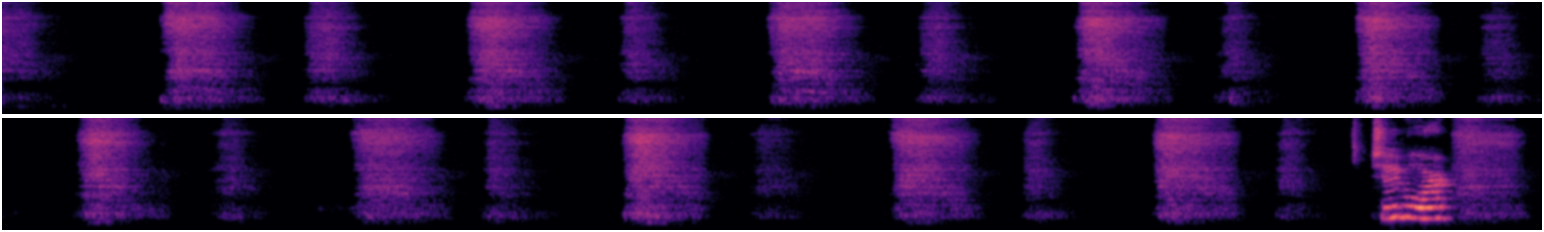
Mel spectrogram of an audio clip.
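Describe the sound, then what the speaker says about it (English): Deep, steady breaths during a seated yoga twist, paired inhales and exhales repeating in an even rhythm, close and clear with no talking, ending in a louder, rougher exhale. "We'll repeat that breathing pattern that we did before. So the inhale to lift the arms up, the exhale to twist"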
